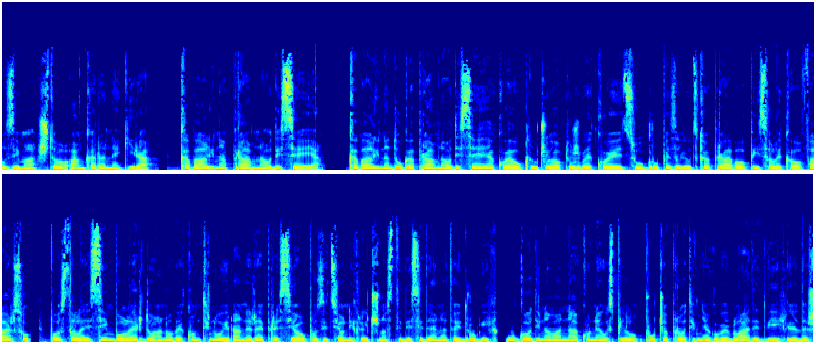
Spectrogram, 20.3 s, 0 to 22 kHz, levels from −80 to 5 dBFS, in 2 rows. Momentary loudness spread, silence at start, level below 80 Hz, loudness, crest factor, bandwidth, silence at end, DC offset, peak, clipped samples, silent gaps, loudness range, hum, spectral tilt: 5 LU; 0 s; -52 dBFS; -25 LUFS; 16 dB; 16 kHz; 0 s; under 0.1%; -8 dBFS; under 0.1%; 1.96-2.05 s, 4.05-4.28 s, 10.51-10.60 s, 16.35-16.43 s; 2 LU; none; -6.5 dB/octave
